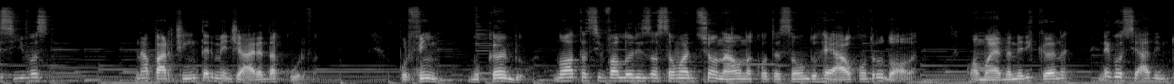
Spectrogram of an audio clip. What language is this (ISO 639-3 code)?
por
